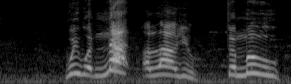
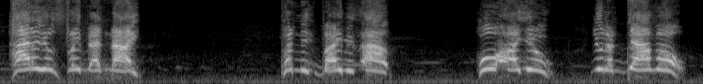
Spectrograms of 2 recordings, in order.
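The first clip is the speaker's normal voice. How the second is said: loud, high, furious yelling at officials; angry protester shouting down the housing authority; 5 semitones higher, 7 dB louder than usual. Real, not acted. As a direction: rage at them at the top of your lungs. Confronting housing authority at rally.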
